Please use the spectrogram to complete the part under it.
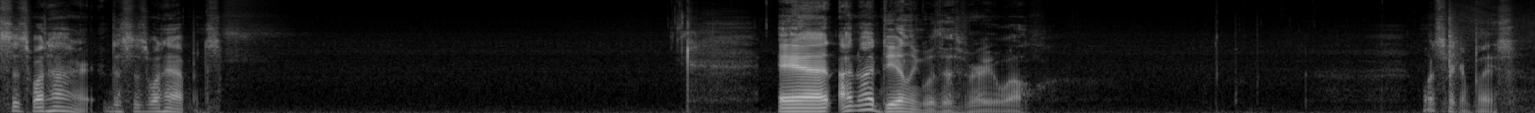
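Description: A middle-aged man speaks calmly and close into a headset microphone, in short bursts with pauses.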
